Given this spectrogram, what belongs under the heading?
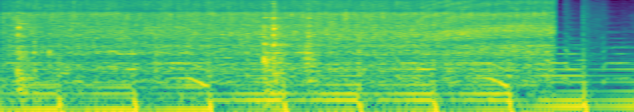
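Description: Masala Maggi noodles cook and get stirred in a pan, with a steady sizzle under regular scraping strokes of a spoon, about one every half second, close and even, with no talking.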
